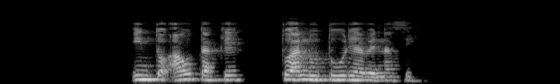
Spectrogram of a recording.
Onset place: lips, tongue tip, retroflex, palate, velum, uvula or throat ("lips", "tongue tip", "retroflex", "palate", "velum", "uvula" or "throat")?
tongue tip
